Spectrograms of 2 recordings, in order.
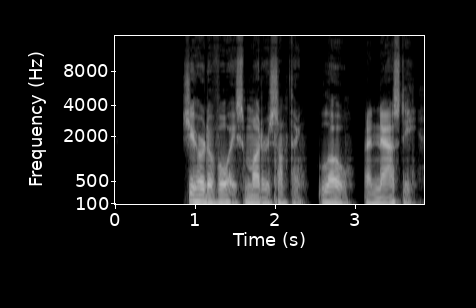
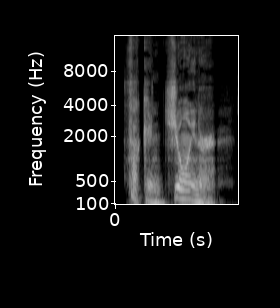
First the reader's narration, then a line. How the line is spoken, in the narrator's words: swore the second one, who hawked and spat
